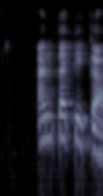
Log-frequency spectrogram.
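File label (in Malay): "antartika", Malay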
